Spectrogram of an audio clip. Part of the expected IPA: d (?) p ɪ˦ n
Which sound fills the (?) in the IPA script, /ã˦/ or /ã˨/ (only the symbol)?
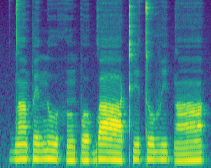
ã˦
